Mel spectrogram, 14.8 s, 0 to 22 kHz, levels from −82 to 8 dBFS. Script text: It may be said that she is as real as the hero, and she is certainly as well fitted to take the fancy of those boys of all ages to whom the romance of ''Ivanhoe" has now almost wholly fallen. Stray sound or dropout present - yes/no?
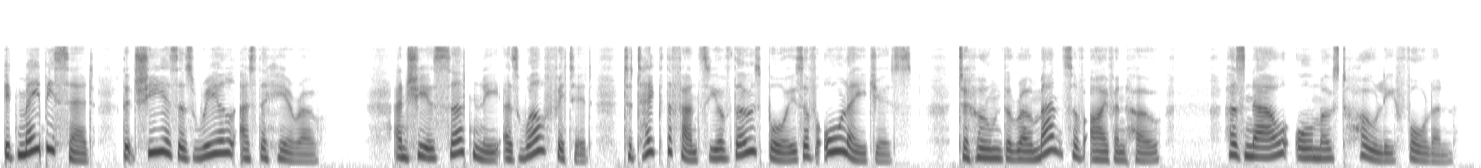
no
